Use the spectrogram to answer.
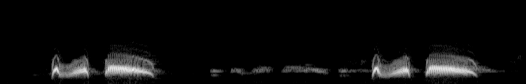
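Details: Spotted dove used as a fighting decoy for wild doves, giving two phrases of a short hooked note and a long harsh falling coo, separated by quiet low murmuring.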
